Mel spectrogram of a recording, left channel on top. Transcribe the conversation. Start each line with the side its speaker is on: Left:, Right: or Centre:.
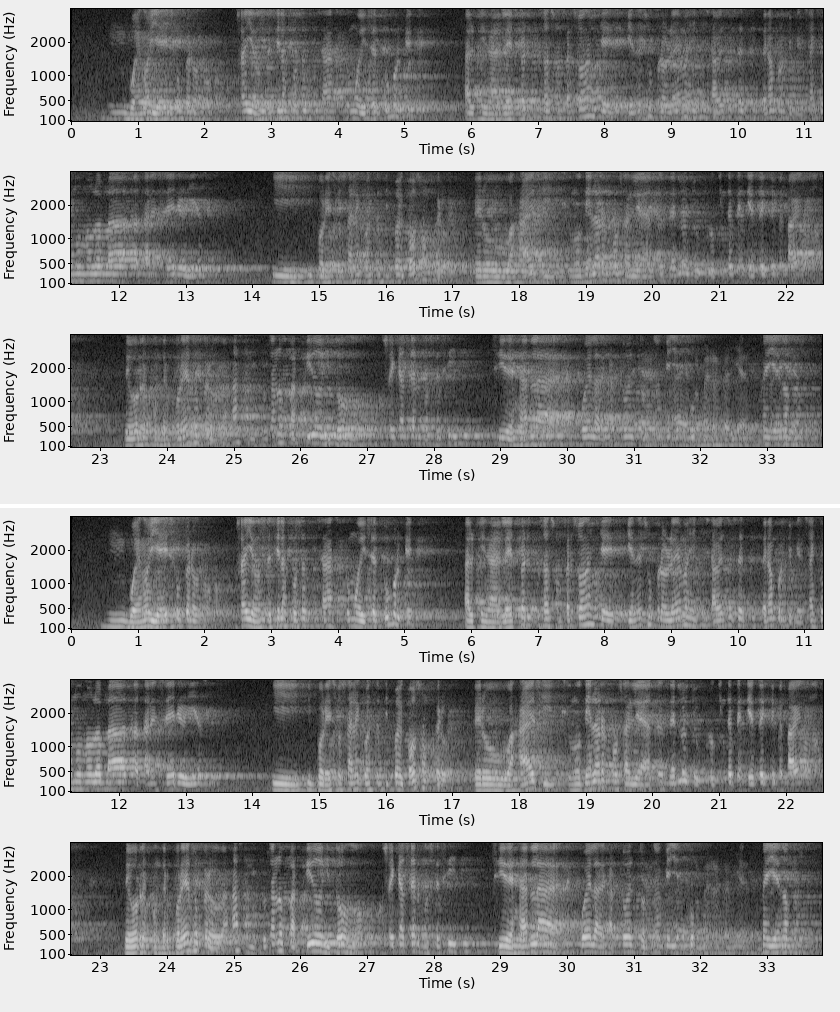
Right: mm, Bueno, Jason, pero no, o sea, yo no sé si las cosas sí son así como dices tú, porque al final es, per- o sea, son personas que tienen sus problemas y quizá a veces se desesperan porque piensan que uno no las va a tratar en serio y eso. y, y por eso salen con ese tipo de cosas, pero, pero ajá, si, si uno tiene la responsabilidad de atenderlo, yo creo que independiente de que me paguen o no, debo responder por eso, pero ajá, se me cruzan los partidos y todo, no, no sé qué hacer, no sé si, si dejar la, la escuela, dejar todo
Left: Ay,
Right: el torneo
Left: A,
Right: que
Left: a
Right: llevo,
Left: eso me refería,
Right: y me,
Left: a eso me
Right: me
Left: refería.
Right: lleno a cosas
